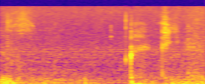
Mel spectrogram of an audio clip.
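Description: A faint pause in a man's speech: soft breathy sounds at the start, then a single short click a little past one second in.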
